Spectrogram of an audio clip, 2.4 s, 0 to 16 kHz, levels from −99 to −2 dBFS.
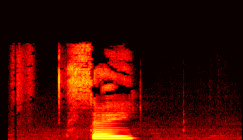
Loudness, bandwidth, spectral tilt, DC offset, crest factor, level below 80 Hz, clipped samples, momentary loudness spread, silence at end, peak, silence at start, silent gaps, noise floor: -24 LUFS; 11.5 kHz; -3 dB/octave; under 0.1%; 18 dB; -80 dBFS; under 0.1%; 17 LU; 1.1 s; -10 dBFS; 0.65 s; none; -69 dBFS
